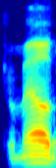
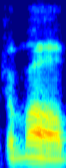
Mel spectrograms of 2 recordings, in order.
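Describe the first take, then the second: First: The name ends with a 'mel' sound. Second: The name ends with a 'mal' sound. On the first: The speaker calls it right. "but Jamel Charlo" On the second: The speaker calls it wrong. "not Jamal"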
